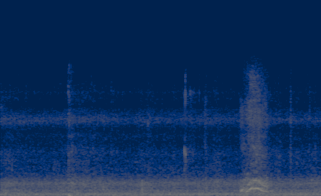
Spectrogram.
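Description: Near silence: room tone, with one brief faint pitched sound, a short squeak or vocal sound, about three seconds in.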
